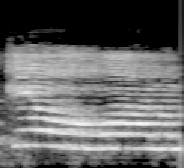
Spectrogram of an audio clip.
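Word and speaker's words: قنوان: ini di dalam Al-Qur'an, maka dibacanya harus jelas. Jadi tidak didengungkan ya anak-anak. Coba ikuti ibu jar membacanya. Inwalun. Inwanun. Nah, jadi tidak digunungkan ya. Qwanun atau salah.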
